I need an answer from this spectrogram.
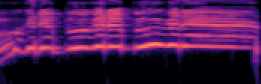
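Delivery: very high, spooky ghost wail.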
